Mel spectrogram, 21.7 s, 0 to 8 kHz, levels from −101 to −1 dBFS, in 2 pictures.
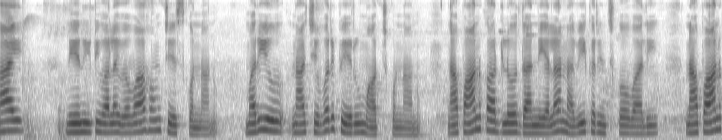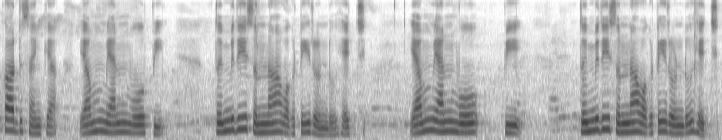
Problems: none marked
